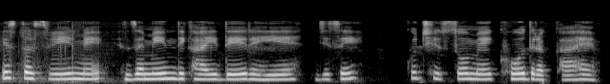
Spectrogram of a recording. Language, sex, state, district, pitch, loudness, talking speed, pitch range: Hindi, female, Uttar Pradesh, Lalitpur, 245 Hz, -16 LUFS, 145 wpm, 235-255 Hz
